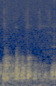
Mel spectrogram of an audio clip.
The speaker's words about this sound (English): A little unrelated, but I just want to point out that the Cricut mat makes a rain sound when you wiggle it.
